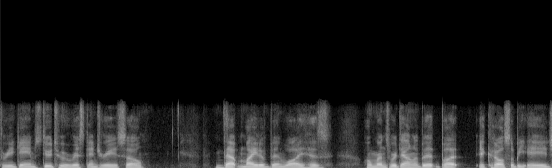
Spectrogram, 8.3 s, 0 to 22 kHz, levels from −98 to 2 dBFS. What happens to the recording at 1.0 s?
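Nothing goes wrong at 1.0 s; the speech is intact at that moment, carried through the call path with its ordinary coding and limited top end.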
